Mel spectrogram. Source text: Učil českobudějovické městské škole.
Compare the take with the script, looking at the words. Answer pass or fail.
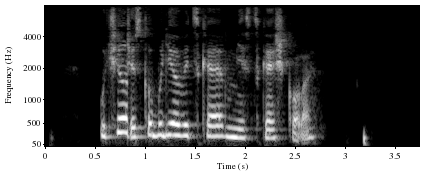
pass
